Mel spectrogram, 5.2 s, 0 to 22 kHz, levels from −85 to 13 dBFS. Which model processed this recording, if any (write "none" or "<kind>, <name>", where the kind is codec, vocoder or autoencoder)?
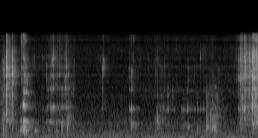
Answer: autoencoder, DAC-VAE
